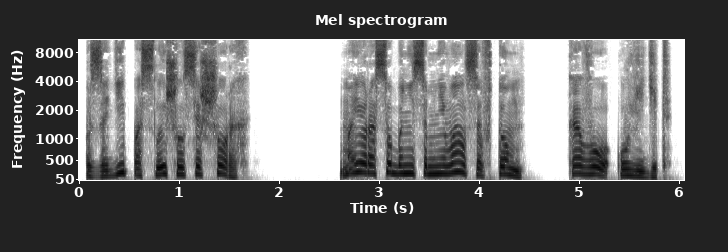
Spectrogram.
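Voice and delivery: ordinary delivery

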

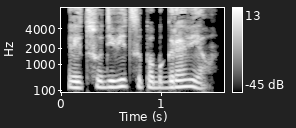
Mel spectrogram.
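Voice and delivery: ordinary delivery

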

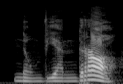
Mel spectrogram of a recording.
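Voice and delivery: slow, loud, heavy delivery; stubborn refusal. A narrator's reading. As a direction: dig in and refuse, word by word. Legré refuses with a curse. (rifiuto ostinato, lento e forte)

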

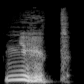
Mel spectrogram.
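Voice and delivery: high, loud cry of refusal; exclaiming Lokhankin. A narrator's reading. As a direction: cry out in protest. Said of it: "воскликнул Лоханкин". (громкий протестующий возглас)

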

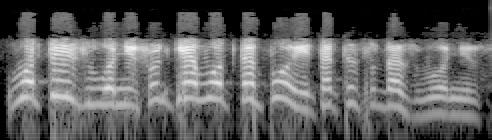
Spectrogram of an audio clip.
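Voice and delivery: ordinary delivery

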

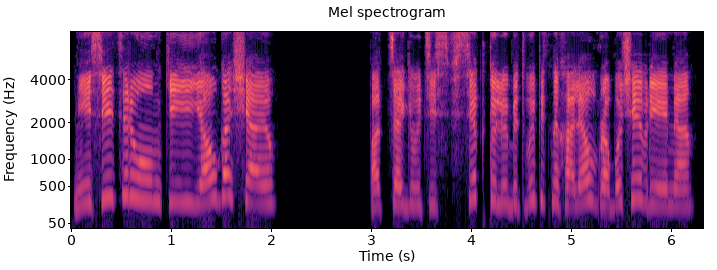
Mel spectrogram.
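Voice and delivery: loud, generous announcement to the whole crew; loud call. A narrator's reading. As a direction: call everyone over, loud and high. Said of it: "громко закричала".

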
